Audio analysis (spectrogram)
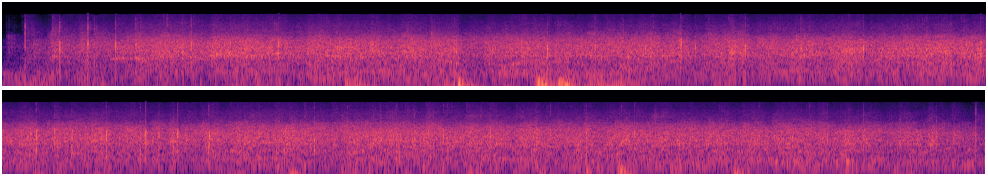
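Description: Sustained audience applause, a dense, steady wash of many hands clapping at an even loudness for about twenty seconds with no pauses or voices standing out.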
